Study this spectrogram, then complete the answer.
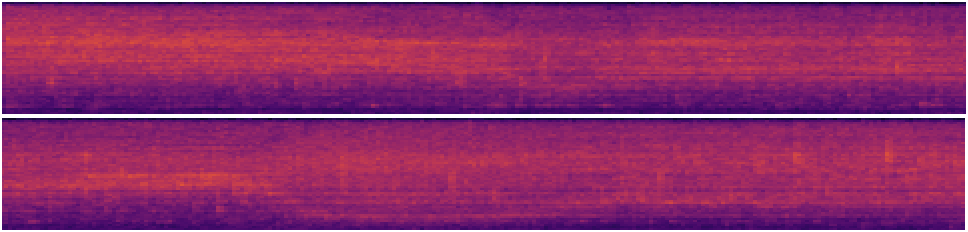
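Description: A toilet cistern refills after a water main failure, its automatic fill valve letting in dirty water with a steady loud hiss and rushing flow that runs unbroken, the tone shifting partway through.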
